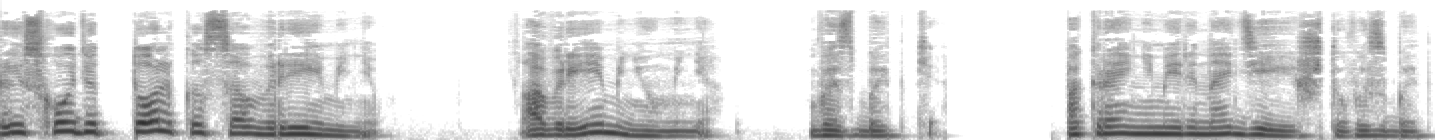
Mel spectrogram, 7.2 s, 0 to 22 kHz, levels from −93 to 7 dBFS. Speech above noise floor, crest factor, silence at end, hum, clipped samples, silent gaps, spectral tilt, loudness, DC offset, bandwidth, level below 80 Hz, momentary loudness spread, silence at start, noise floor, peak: 53 dB; 18 dB; 0.05 s; none; under 0.1%; 4.82-5.25 s; -6.5 dB/octave; -25 LUFS; under 0.1%; 16 kHz; -64 dBFS; 12 LU; 0 s; -77 dBFS; -8 dBFS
